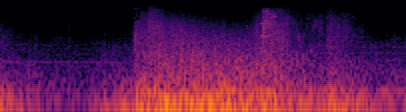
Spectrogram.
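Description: A huge axe swings and crashes into the ground.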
